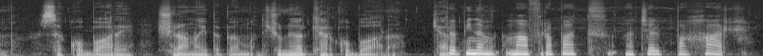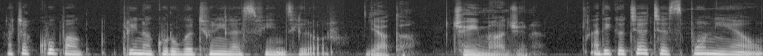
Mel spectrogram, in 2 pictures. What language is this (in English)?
Romanian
